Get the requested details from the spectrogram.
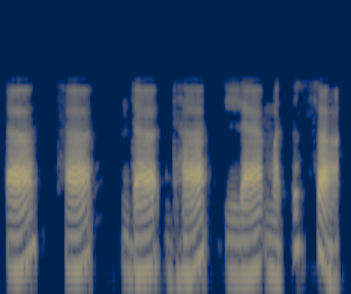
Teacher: ಹಲ್ಲುಗಳ ಸಹಾಯದಿಂದ ಉಚ್ಚರಿಸಲ್ಪಡ್ತಕ್ಕಂತಹ ಅಥವಾ ಹುಟ್ಟುವ ವರ್ಣಗಳನ್ನು ನಾವು ದಂತ ಧ್ವನಿಗಳು ಅಂತ ಕರಿತೀವಿ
